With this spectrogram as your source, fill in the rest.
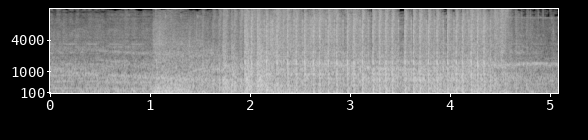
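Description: An explosion roars and crackles with fire.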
